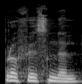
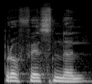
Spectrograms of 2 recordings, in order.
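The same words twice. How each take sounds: The two takes are said the same way.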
